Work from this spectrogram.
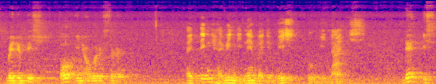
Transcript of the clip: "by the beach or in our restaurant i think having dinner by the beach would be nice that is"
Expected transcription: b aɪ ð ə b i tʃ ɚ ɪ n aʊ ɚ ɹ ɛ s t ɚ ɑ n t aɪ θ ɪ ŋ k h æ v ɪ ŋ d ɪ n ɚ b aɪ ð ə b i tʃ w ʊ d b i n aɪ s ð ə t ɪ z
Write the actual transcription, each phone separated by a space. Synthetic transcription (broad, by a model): b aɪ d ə b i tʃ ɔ ɪ n aʊ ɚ ɹ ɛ s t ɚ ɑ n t aɪ t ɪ ŋ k h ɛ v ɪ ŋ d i n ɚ b aɪ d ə b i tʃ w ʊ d b i n aɪ s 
